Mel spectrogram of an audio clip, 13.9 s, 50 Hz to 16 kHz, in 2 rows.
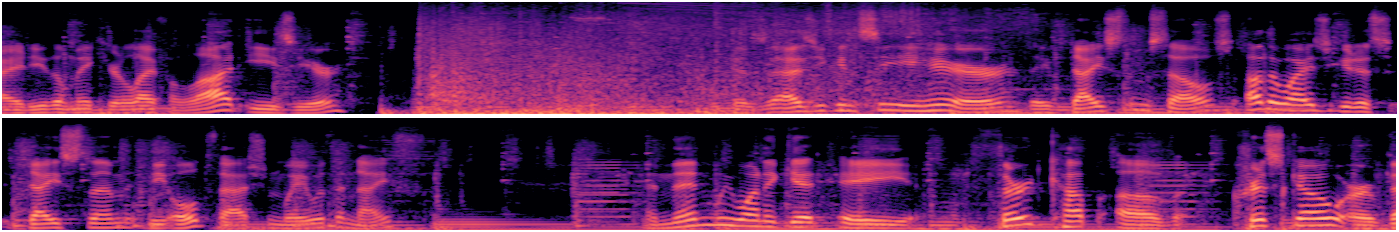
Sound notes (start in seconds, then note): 2.0 explosion bangs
